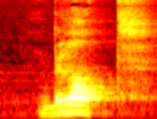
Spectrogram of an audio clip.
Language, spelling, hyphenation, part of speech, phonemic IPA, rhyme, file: Dutch, blad, blad, noun, /blɑt/, -ɑt, Nl-blad.ogg
- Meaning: 1. a leaf (of a plant) 2. a sheet of paper, leaf (in a book) 3. a page 4. a magazine or other periodical publication 5. the flat section on the upper side of a table or desk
